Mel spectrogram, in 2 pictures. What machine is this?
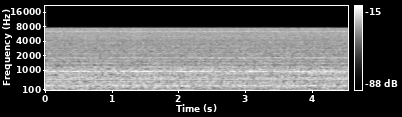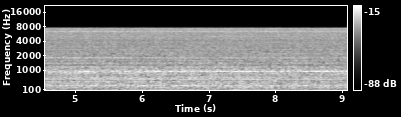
fan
